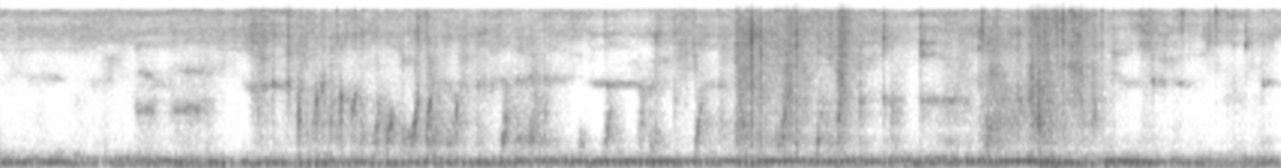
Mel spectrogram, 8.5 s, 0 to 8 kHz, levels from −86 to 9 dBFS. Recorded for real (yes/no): no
